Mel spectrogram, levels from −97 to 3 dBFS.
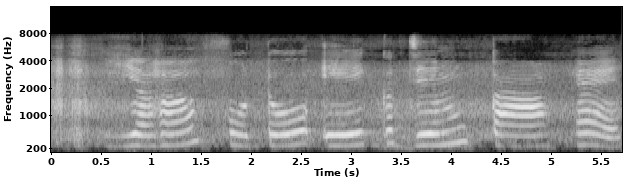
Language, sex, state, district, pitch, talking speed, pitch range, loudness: Hindi, male, Madhya Pradesh, Dhar, 275 Hz, 65 wpm, 260-290 Hz, -14 LUFS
